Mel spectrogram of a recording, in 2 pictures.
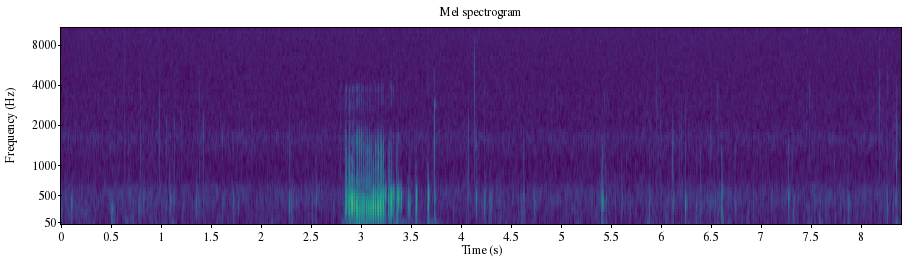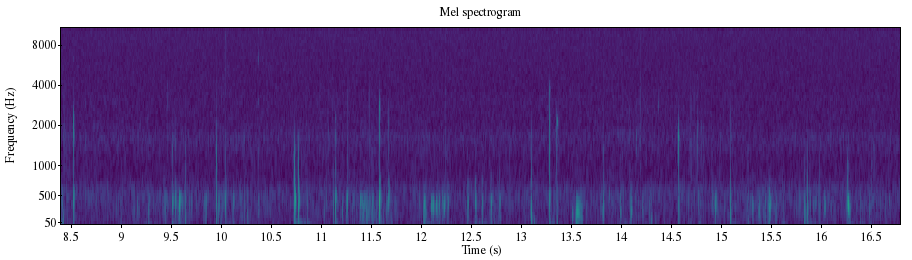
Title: My Stomach Growling while in a Rose Cosplay Outfit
